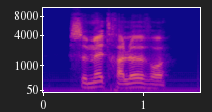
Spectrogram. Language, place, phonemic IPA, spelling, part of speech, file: French, Lyon, /sə mɛtʁ a l‿œvʁ/, se mettre à l'œuvre, verb, LL-Q150 (fra)-se mettre à l'œuvre.wav
- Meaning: to get down to work, to get to work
